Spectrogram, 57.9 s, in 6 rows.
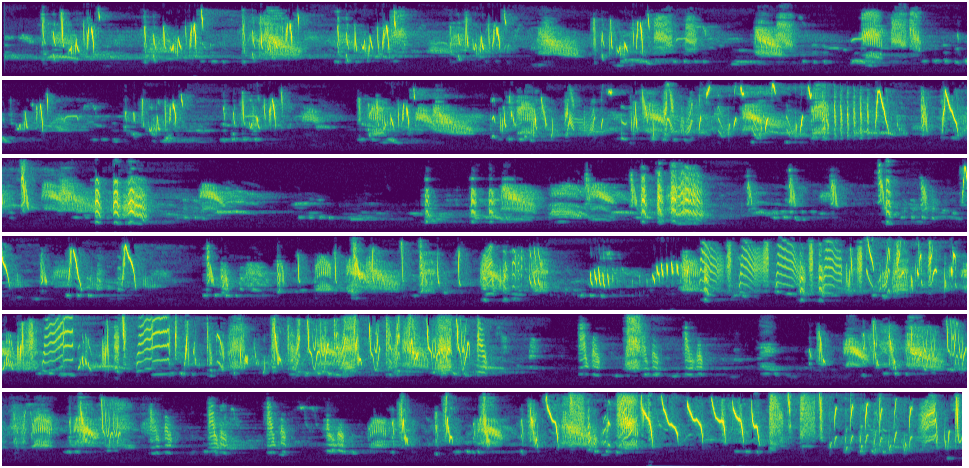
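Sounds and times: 
marsh warbler Acrocephalus palustris: 0:00.0 - 0:44.0, 0:44.8 - 0:57.8.

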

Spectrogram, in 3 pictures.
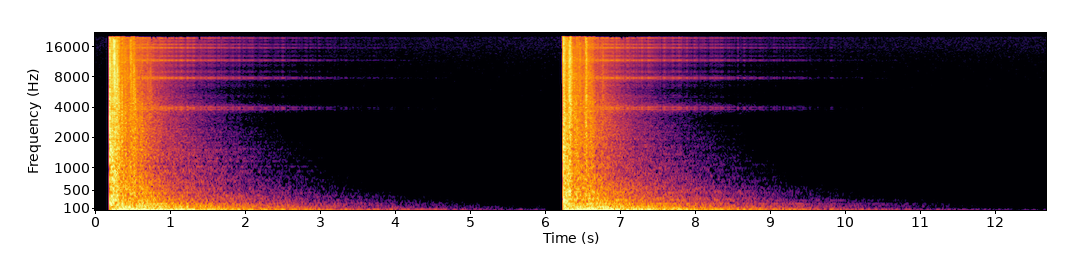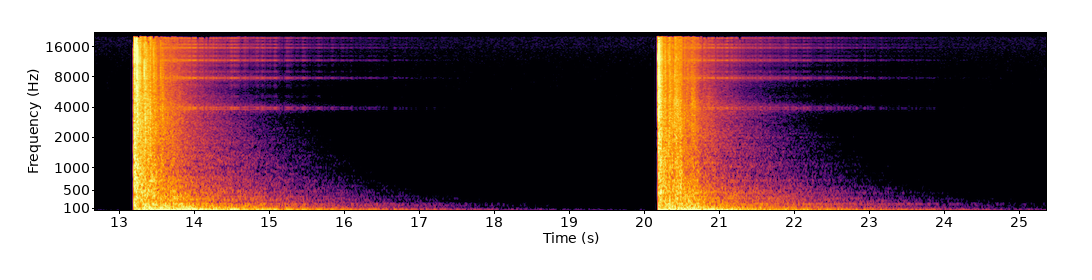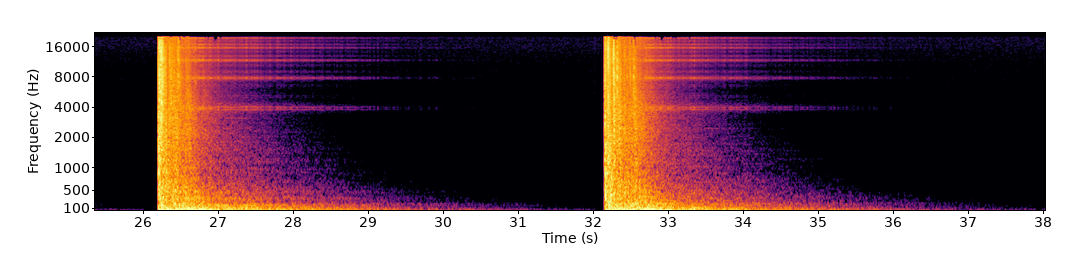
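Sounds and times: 
giant taiko drum hit: 0:00.2 - 0:02.9, 0:06.2 - 0:09.0, 0:13.2 - 0:16.0, 0:20.2 - 0:22.7, 0:26.2 - 0:29.0, 0:32.2 - 0:35.2.

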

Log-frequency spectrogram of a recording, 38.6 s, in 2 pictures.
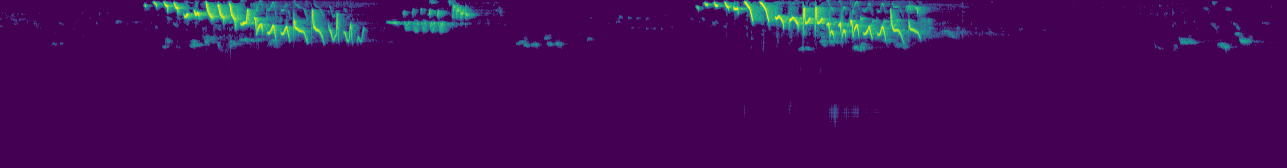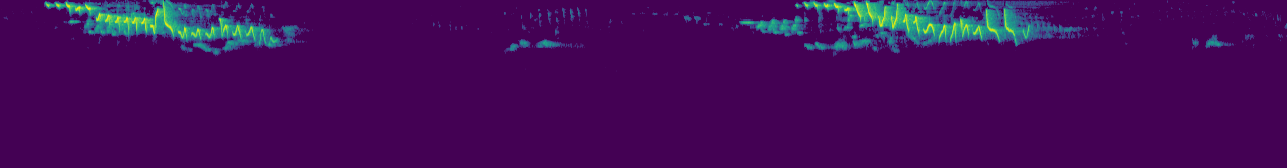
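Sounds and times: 
Phylloscopus trochilus willow warbler singing: 0:02.2 - 0:07.2, 0:10.4 - 0:14.5, 0:20.0 - 0:23.8, 0:30.4 - 0:35.5.

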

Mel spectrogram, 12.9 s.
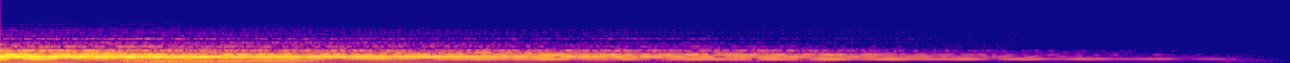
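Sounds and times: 
premonition synth pads: 0:00.0 - 0:09.7.

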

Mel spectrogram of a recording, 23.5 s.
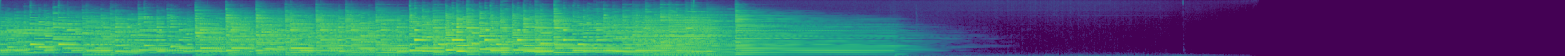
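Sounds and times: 
piano sonata allegro: 0:00.0 - 0:17.8.

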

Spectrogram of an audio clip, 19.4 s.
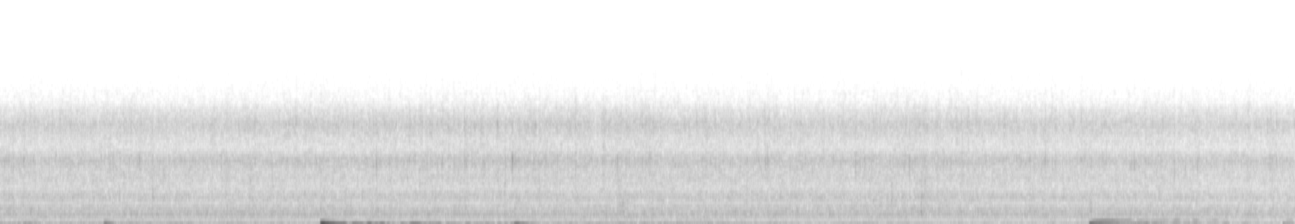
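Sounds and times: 
tropical rainforest ambience: 0:00.0 - 0:19.4.

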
